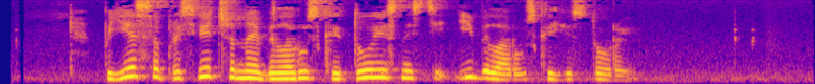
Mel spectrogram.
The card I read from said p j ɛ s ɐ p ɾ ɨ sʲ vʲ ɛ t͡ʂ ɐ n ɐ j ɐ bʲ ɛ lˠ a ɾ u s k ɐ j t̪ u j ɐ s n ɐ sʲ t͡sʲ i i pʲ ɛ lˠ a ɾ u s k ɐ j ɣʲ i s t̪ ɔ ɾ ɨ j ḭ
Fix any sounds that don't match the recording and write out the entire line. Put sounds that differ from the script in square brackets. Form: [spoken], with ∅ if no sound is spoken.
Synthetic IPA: p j ɛ s ɐ p ɾ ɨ sʲ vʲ ɛ t͡ʂ ɐ n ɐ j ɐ bʲ ɛ lˠ a ɾ u s k ɐ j t̪ [ɔ] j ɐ s n ɐ sʲ t͡sʲ i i [bʲ] ɛ lˠ a ɾ u s k ɐ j ɣʲ i s t̪ ɔ ɾ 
